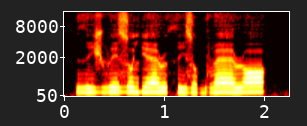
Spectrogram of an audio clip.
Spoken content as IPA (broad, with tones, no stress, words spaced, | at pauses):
ði˨ʒ ve˧zo˧lʲɾʲæː˧ɹ θi˨zo˨ɡ væː˧ɹɒ˦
